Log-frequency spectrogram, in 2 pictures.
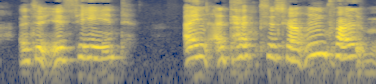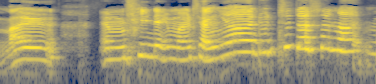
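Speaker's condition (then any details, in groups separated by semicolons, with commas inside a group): Ataxia; ataxia affecting hands and fingers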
